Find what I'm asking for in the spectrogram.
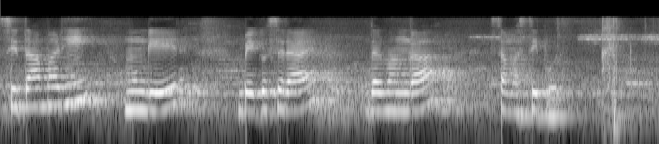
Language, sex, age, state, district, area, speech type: Maithili, female, 18-30, Bihar, Sitamarhi, rural, spontaneous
